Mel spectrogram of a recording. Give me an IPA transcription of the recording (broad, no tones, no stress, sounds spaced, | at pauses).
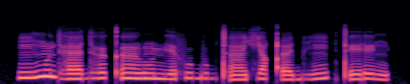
ĩ ŋ ũ dʱ æ dʱ œ kʼ œ̃ v ũ mʲ ɛ f u b u b tʼ æ̃ ç ɛ qʼ i bʱ ĩ | tʼ e ɾ e ŋ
